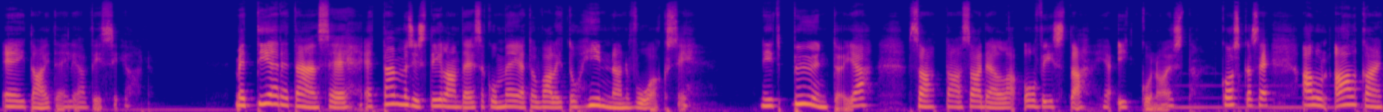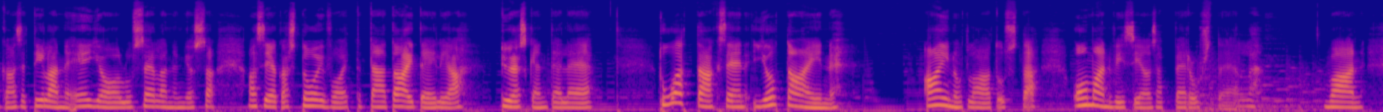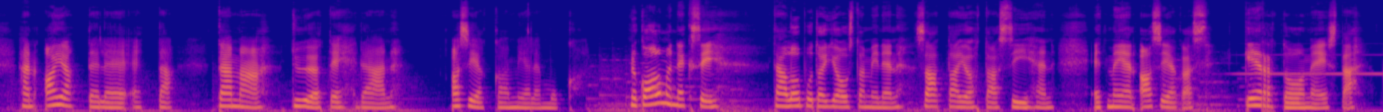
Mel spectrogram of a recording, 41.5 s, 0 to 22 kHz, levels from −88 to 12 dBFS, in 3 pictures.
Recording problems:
background music; faint; from 12 s on; 25 dB below the speech

